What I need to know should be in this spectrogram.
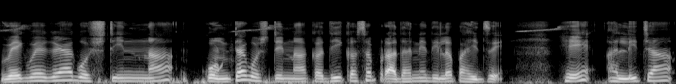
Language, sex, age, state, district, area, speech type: Marathi, male, 30-45, Maharashtra, Kolhapur, urban, spontaneous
